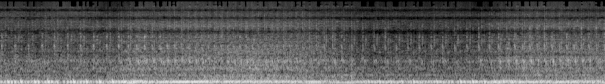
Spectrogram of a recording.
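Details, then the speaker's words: Mitsubishi Evo 4 at 167,000 km, at idle after its first drive: deep idle with a rapid, steady tapping at engine speed, a knocky motor. There is an oil leak and the oil pressure light is on; cause not pinned down. "the motor sounds very knocky I must say I'm not too happy with it"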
